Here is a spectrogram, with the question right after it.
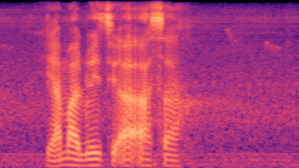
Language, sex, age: Tswana, male, 21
